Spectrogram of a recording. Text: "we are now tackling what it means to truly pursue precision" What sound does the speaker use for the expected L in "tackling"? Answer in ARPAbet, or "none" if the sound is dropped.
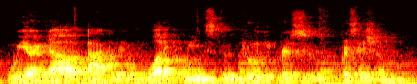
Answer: L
